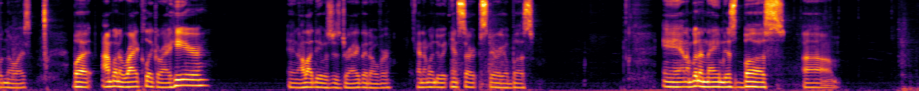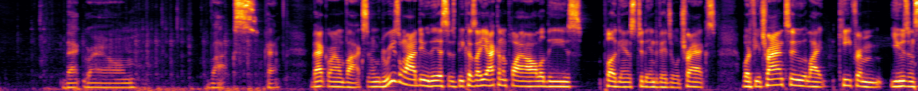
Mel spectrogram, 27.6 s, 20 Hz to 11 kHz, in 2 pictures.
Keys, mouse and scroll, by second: 2.4 right click, 7.8 click, 10.5 click, 11.1 click, 11.3 click, 11.5 click, 11.9 click, 12.1 click, 12.5 click, 12.9 click, 14.4-17.1 typing, 19.4 click.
